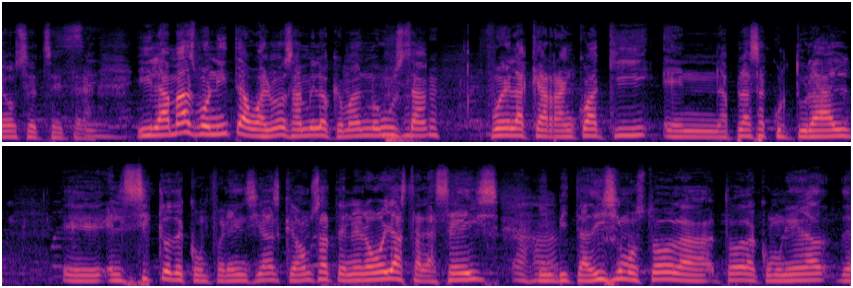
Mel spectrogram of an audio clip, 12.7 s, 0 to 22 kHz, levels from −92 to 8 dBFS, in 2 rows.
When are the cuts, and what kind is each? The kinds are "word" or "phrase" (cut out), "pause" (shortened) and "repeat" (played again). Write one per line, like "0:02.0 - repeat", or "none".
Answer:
none

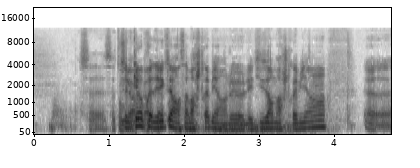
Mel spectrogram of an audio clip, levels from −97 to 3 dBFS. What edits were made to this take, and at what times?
none

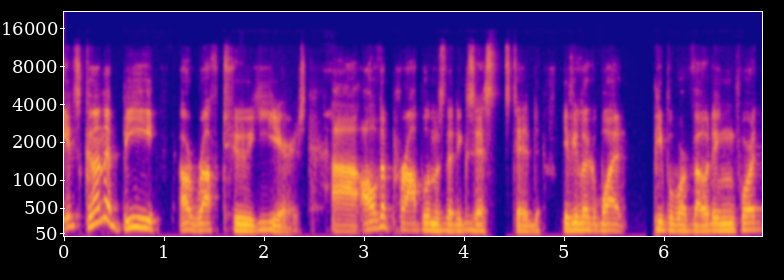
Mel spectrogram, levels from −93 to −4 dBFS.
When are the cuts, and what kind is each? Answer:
none

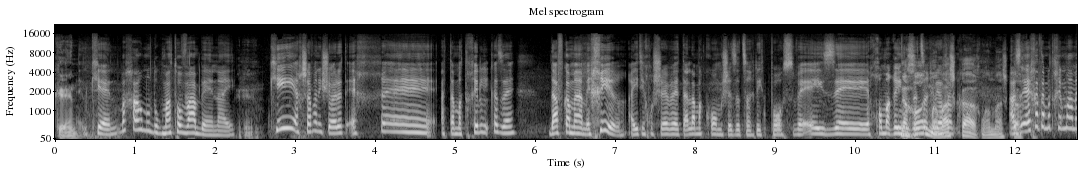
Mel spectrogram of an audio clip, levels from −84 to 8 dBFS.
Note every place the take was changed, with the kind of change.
0:04.8 - word
0:05.4 - phrase

